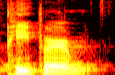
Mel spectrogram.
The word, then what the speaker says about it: Pieper: I think that's how you say his name. It looks like Piper. But I think it's Joseph Pieper.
